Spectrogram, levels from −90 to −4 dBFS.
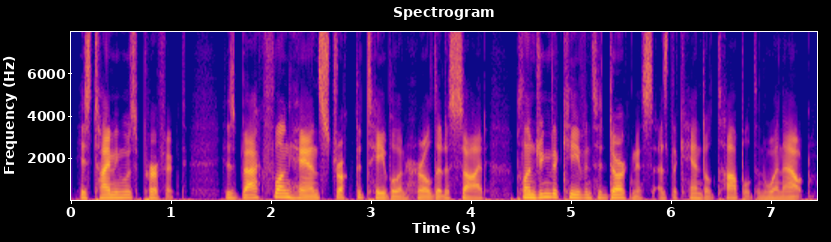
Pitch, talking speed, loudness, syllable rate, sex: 125 Hz, 215 wpm, -22 LUFS, 5.8 syllables/s, male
